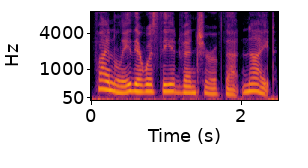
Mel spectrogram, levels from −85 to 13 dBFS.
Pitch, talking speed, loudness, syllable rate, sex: 180 Hz, 190 wpm, -15 LUFS, 5.7 syllables/s, female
